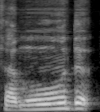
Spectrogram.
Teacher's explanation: خلخلہ کبرا کو تھوڑا بھاری آواز سے پڑھنا تھوڑا اسٹرانگلی پڑھنا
